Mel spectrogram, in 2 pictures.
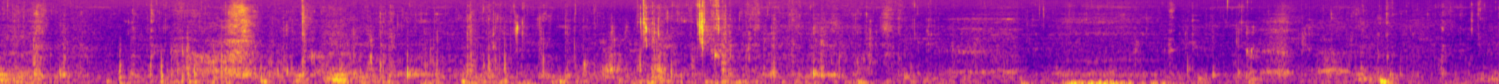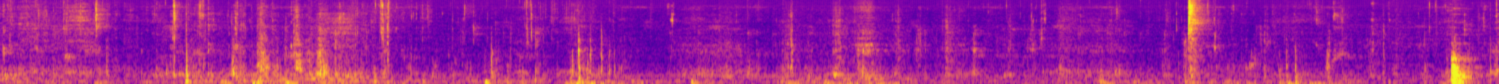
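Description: Close-miked eating sounds of two people eating rice and sambal prawns with their hands: chewing, lip smacks and the wet sounds of fingers in rice. Scattered sharp clicks, two louder ones near the end.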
